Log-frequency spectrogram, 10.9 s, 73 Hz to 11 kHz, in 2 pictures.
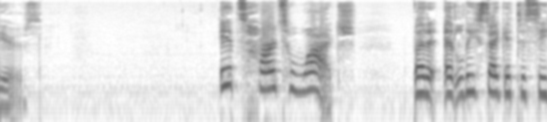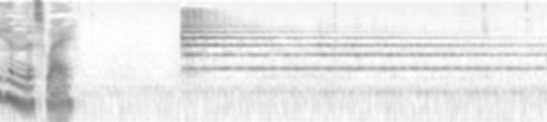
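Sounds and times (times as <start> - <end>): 
speech: 0.0 - 0.5, 2.2 - 6.3
memorial bell struck to mark bomb blasts on trains: 7.3 - 10.9.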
